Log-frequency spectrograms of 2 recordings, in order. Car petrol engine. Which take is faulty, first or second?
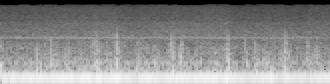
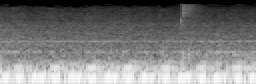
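first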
